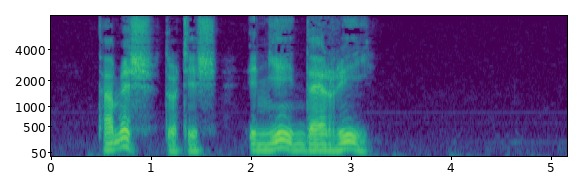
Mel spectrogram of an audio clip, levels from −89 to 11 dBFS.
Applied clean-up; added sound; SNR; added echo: none; none; none; none.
